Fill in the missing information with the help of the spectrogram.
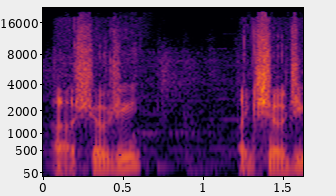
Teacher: it's a vowel that you would hold longer than normal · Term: long vowel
